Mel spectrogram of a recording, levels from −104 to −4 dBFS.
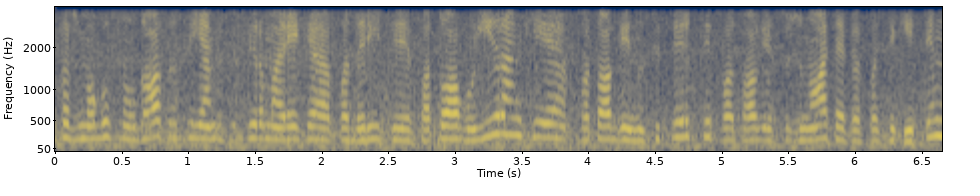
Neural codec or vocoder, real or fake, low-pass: vocoder, 22.05 kHz, 80 mel bands, WaveNeXt; fake; 3.6 kHz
